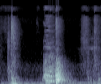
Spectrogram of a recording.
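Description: Two brief wordless vocal sounds from a woman, short grunts or exhalations of effort during a mock overhand axe throw. The first is just after the start; the second, stronger and pitched, comes about a second in.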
